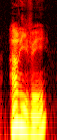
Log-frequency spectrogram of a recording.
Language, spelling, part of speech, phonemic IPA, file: French, arriver, verb, /a.ʁi.ve/, Fr-arriver.ogg
- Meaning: to arrive (often followed by a location)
